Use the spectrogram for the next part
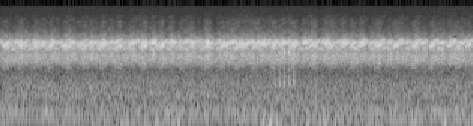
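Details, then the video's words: A dense chorus of frogs in the countryside at night calls together, a steady high trilling wall of sound. "광고없는 편안한 밤을 위한 시골개구리 소리"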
